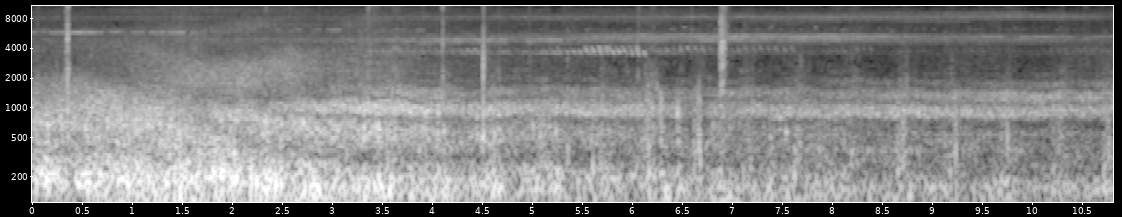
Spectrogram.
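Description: A passing engine, heard at a distance: a low rumble that swells to its loudest about two seconds in and then slowly fades. A few sharp clicks stand out over it, along with a steady high-pitched buzz.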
